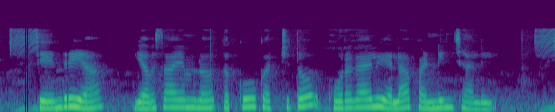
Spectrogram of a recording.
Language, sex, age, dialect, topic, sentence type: Telugu, female, 18-24, Utterandhra, agriculture, question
